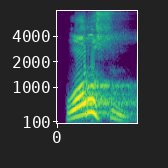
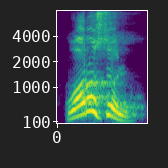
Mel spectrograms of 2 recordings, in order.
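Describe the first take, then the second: First: ورسل as "wa-rusl", no vowel after س; lightened sukun form. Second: ورسل as "wa-rusul", u after س; full voweled form. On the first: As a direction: close the س of ورسل straight onto the l. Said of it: "على سبيل التخفيف". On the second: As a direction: say ورسل with a short u on the س. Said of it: "كما يقال". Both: Shown as a demonstration.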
